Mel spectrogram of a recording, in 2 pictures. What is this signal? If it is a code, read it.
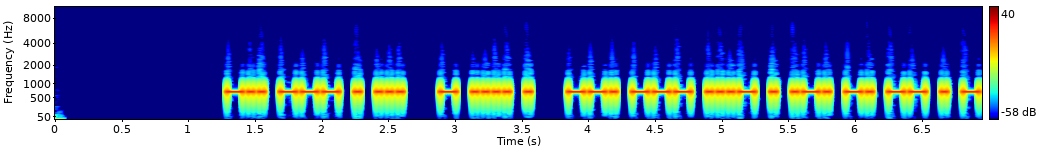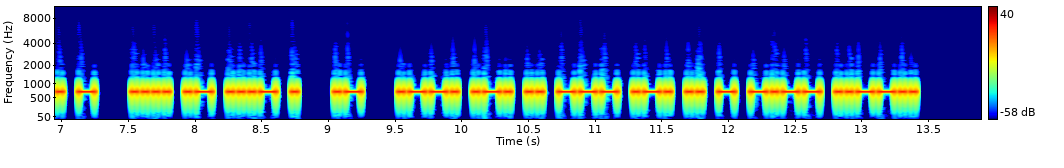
Morse code, heard as a keyed tone, about 30 wpm, 700 Hz. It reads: DOES THE GOVERNMENT HAVE A PRIORITY?
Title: Sentences from Top 1600 Words 30wpm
